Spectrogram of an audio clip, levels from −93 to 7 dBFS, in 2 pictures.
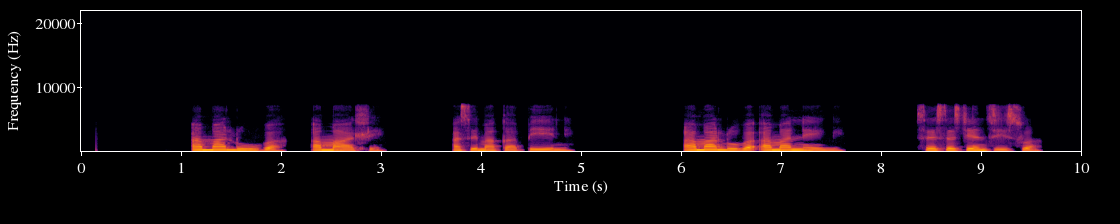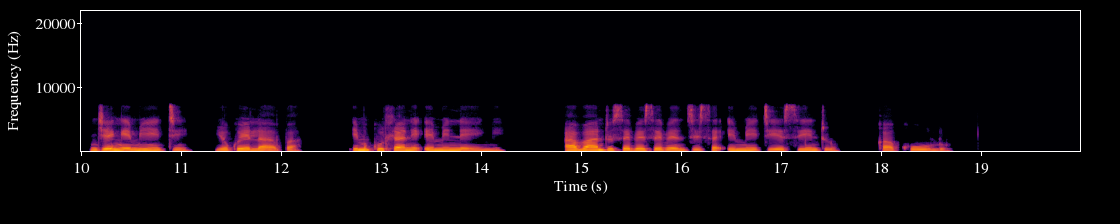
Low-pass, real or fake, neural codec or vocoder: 7.2 kHz; real; none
